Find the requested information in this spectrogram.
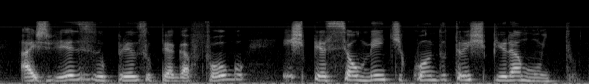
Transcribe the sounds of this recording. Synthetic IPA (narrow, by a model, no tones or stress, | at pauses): azvezɪzʊpɾezʊpɛɡɐfoɡʊiʃpesiawmẽnt͡ʃɪkwɐ̃nd̪ʊt̪ɾɐ̃spiɾɐmũj̃t̪ʊ̥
